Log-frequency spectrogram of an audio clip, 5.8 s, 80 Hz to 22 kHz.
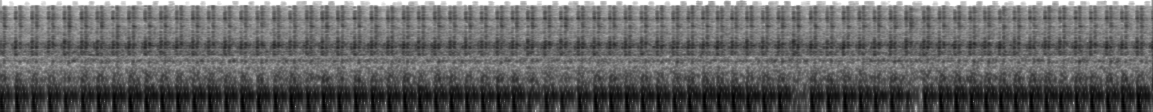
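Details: GY6 scooter engine after adjusting the carburetor idle mixture screw. Even, steady putter at idle with a regular low beat, less vibration, and no stumbling or hunting. Normal idle.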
